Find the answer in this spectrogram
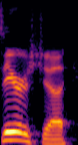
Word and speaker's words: Saoirse: go well at all it's pronounced circia it's spelled like sayeris so he'll probably say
